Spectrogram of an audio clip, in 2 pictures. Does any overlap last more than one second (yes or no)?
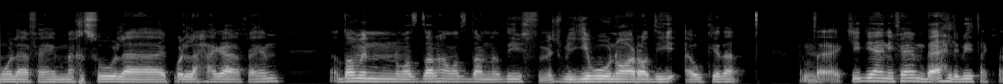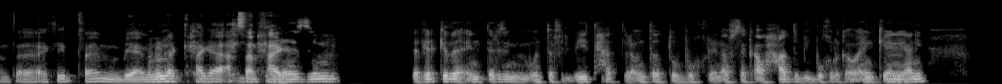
yes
